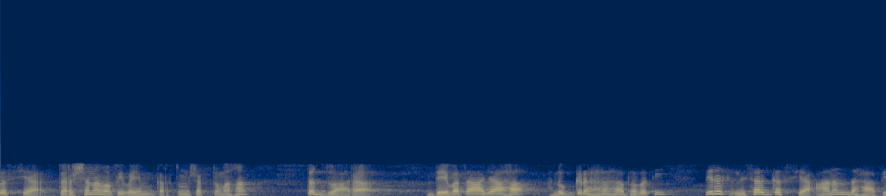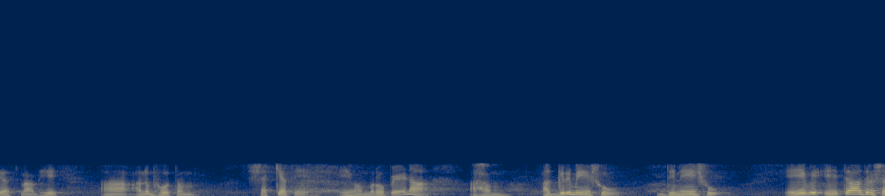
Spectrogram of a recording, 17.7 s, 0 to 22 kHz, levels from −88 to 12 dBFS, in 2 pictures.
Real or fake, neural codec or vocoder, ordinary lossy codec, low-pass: real; none; AAC, 32 kbps; 3.6 kHz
